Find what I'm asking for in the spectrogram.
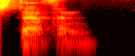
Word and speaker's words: Stephen: I actually worked with somebody for 9 years at Nike whose name is Stephen, or looks like Stephen, S-T-E-P-H-E-N. And then towards his retirement, he finally said, oh, by the way, my name is actually pronounced Stefan.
